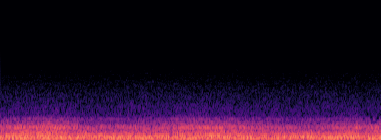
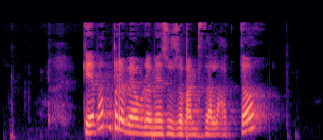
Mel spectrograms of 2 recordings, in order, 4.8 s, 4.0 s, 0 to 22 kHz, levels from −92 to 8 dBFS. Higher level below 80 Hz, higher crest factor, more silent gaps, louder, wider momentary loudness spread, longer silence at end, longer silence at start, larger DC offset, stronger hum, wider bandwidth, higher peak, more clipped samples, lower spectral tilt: first, -26 dBFS vs -56 dBFS; about the same, 12 dB vs 16 dB; neither; second, -24 LUFS vs -14 LUFS; second, 3 LU vs 8 LU; second, 0 s vs 0.75 s; second, 0 s vs 1.05 s; neither; neither; second, 1.2 kHz vs 11.5 kHz; second, -10 dBFS vs 0 dBFS; neither; first, -16 dB/octave vs -4.5 dB/octave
